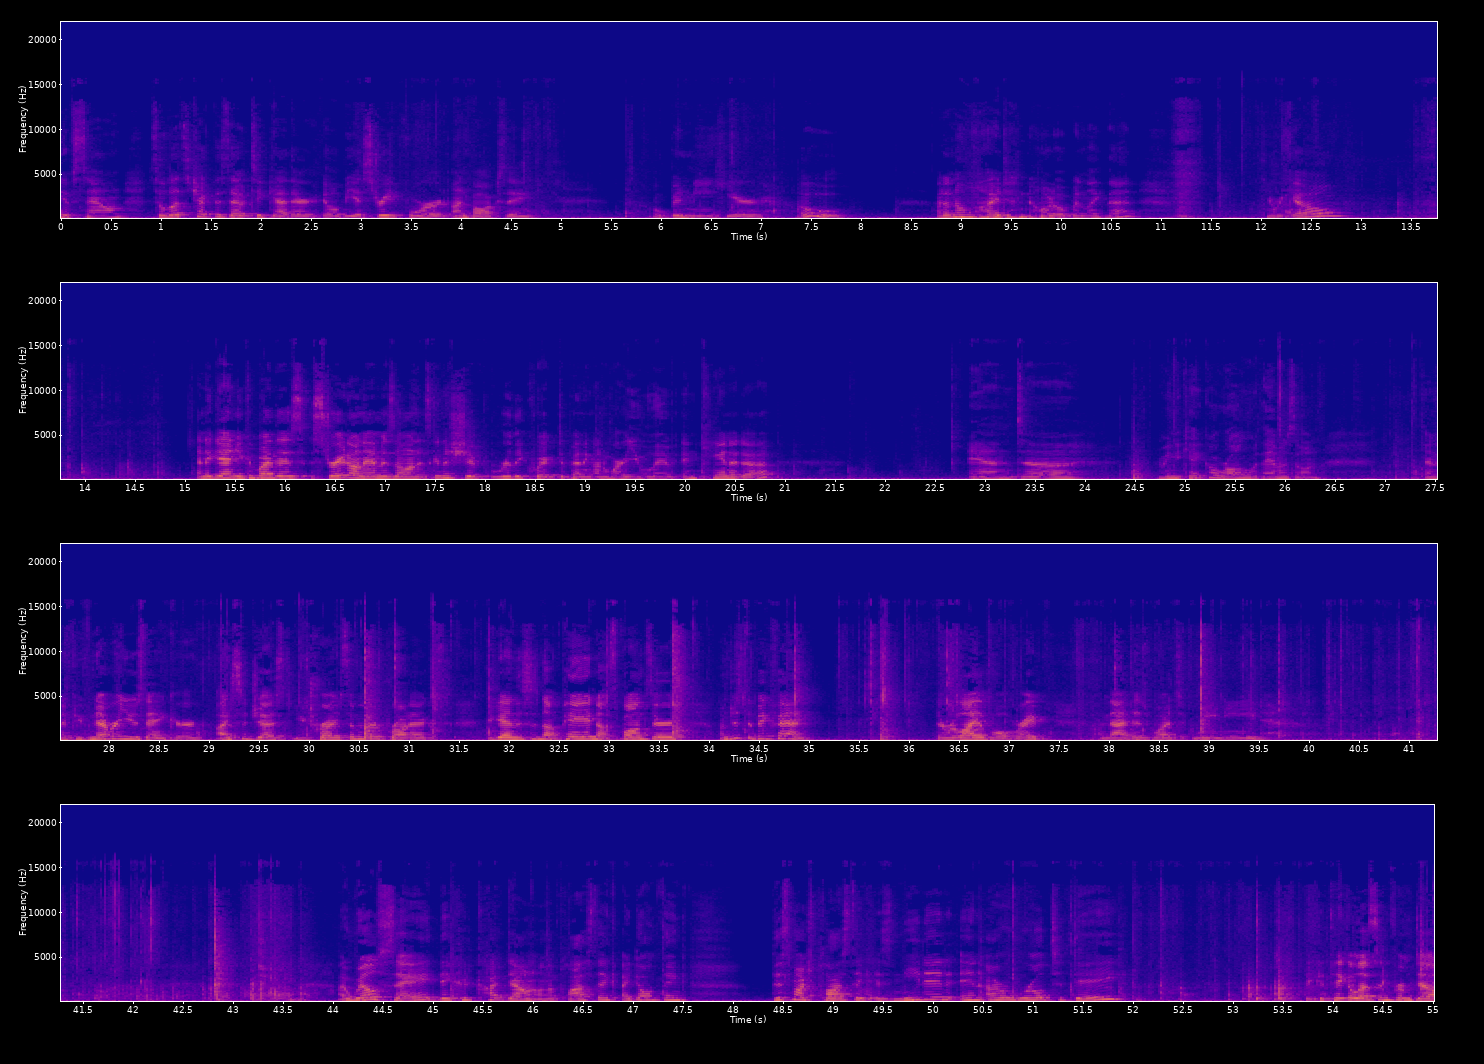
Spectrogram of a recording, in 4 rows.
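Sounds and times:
low background hum: 0.0 - 55.0
cardboard and plastic packaging handled: 11.5 - 15.1, 24.3 - 44.0, 50.6 - 55.0.

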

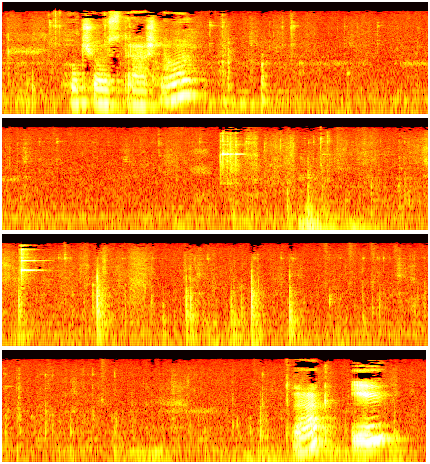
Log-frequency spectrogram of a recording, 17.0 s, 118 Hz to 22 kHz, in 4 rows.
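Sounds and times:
metallic clinks: 5.8 - 8.0, 8.6 - 9.4
light clicks and knocks: 5.8 - 15.8
dull thump: 7.2 - 7.9.

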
